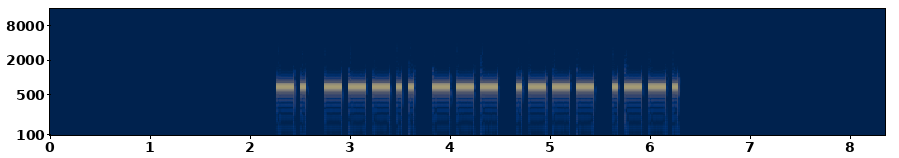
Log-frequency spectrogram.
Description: Morse code, heard as a keyed tone, about 21 wpm, 700 Hz. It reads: N8OJP
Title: USA Call Signs - 5 Characters - Repeated 3x - 20wpm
